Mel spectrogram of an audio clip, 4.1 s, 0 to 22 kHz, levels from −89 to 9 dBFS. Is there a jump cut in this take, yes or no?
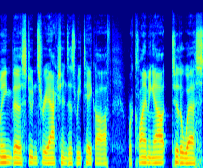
no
